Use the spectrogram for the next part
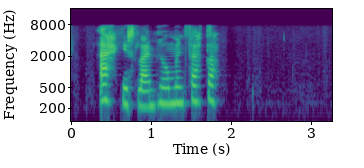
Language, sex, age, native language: Icelandic, female, 10, Icelandic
